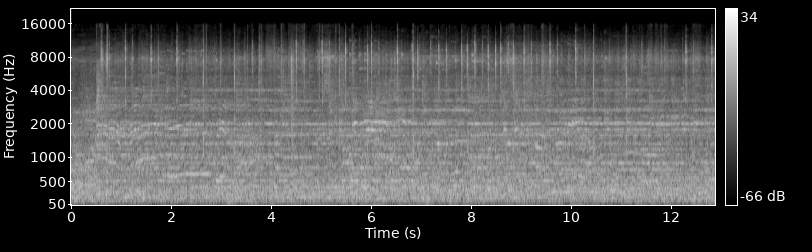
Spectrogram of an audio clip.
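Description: Casino floor ambience: slot machines playing overlapping electronic tunes and chimes, over background voices and frequent short clicks.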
